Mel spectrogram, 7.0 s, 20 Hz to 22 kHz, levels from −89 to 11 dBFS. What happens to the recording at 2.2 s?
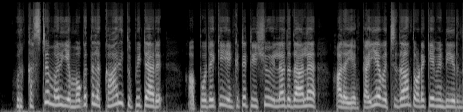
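At 2.2 s the speech carries Opus compression, which runs through the whole clip. Its grainy, rough texture likely comes from the music mode at a rate that fits about 24 kbps. Starved bands are filled with folded or noise content. The full band to about 20.4 kHz stays.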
